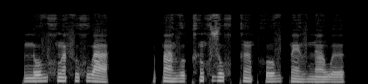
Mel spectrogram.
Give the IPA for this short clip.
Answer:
no˨˦vxʷã˦fʏ˦xʷwa˧˩ | pã˧˩vʊ˨˦ kʰə̃˦xʷzo˦xʷ kə̃˧˩pʰo˨˦vpɛ̃˧˩v nã˨˦wə˨˦

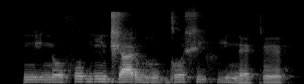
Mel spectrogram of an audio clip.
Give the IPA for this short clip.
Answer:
ni˧no˧fo˦bĩ˦ d͡ʒa˦ɾu˧lu˧ ɡo˦ʃi˦ fi˧nɛ˨kɛ̃˧

